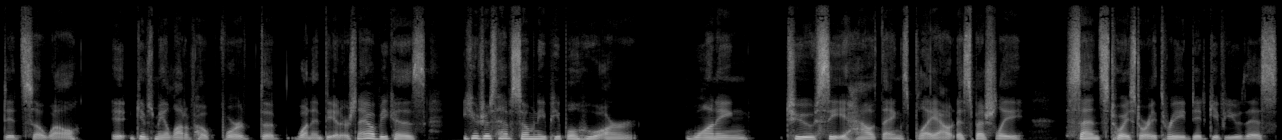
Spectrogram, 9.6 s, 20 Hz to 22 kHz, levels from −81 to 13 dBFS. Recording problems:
wrong speed and pitch; too fast and too high; 1.5 times normal speed

